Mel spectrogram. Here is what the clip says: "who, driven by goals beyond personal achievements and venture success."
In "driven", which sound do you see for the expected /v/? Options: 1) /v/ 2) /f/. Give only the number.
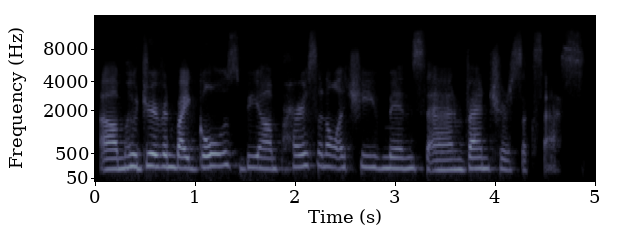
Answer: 1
